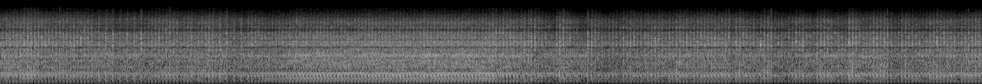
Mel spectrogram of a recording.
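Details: Honda HS720 snow thrower that sputters and coughs after sitting, after draining carburettor fuel: small engine surges and stumbles unevenly; owner suspects water in tank and a clogged carburettor.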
